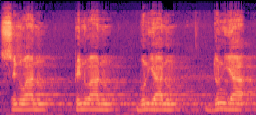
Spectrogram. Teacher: نون کو اس کے مخرج سے بغیر کسی تبدیلی کے ادا کر دیں گے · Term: اظہار مطلق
